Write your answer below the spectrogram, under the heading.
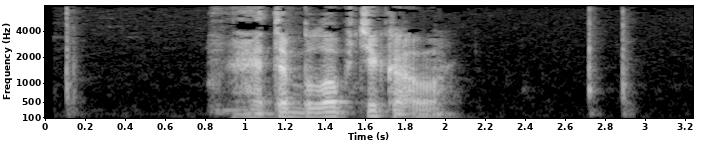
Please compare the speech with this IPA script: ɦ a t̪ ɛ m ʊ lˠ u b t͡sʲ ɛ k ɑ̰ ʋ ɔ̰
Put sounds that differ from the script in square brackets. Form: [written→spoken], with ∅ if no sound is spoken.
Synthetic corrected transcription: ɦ [a→ɛ] t̪ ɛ [m→b] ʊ lˠ [u→ɔ] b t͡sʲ [ɛ→i] k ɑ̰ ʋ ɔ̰

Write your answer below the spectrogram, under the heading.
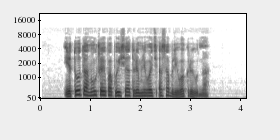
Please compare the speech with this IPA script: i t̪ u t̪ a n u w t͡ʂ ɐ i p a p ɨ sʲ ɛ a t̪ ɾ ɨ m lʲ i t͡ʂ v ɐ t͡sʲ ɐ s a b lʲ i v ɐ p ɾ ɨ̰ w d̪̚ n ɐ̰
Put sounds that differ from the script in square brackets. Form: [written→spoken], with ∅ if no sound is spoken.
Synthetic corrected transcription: i t̪ u t̪ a n u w t͡ʂ ɐ [i→j] p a p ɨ sʲ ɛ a t̪ ɾ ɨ m lʲ i [t͡ʂ→∅] v ɐ t͡sʲ ɐ s a b lʲ i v ɐ [p→k] ɾ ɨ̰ w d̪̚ n ɐ̰

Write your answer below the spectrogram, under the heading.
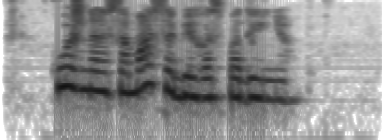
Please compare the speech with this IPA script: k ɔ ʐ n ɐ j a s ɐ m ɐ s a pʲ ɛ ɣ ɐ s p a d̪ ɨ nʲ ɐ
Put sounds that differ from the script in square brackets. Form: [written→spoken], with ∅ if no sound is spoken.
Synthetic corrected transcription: k ɔ ʐ n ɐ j [a→ɐ] s [ɐ→a] m [ɐ→a] s a [pʲ→bʲ] ɛ ɣ ɐ s p a d̪ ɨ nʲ ɐ

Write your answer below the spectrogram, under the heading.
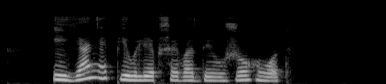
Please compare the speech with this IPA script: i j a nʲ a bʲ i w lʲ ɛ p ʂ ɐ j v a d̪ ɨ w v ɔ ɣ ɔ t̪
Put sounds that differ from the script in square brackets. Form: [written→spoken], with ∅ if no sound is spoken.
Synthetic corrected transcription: i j a nʲ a [bʲ→pʲ] i w lʲ ɛ p ʂ ɐ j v a d̪ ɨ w [v→ʐ] ɔ ɣ ɔ t̪

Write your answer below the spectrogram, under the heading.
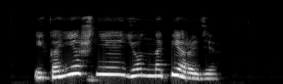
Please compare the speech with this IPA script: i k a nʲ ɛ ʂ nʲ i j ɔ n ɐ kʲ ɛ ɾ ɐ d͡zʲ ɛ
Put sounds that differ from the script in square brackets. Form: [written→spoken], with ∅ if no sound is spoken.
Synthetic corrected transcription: i k a nʲ ɛ ʂ nʲ [i→ɛ] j ɔ [n→nː] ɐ [kʲ→pʲ] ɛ ɾ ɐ d͡zʲ ɛ

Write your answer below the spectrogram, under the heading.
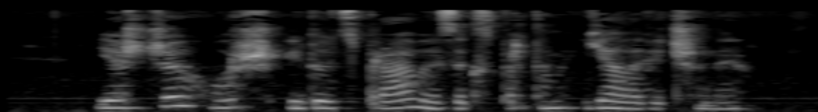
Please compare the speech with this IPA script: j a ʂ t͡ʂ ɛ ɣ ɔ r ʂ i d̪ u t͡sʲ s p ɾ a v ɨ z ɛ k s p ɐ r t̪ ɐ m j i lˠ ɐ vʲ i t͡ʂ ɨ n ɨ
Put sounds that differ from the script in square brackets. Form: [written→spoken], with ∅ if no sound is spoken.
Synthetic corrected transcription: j a ʂ t͡ʂ ɛ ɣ ɔ r ʂ i d̪ u t͡sʲ s p ɾ a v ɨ z ɛ k s p ɐ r t̪ ɐ m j [i→a] lˠ ɐ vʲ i t͡ʂ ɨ n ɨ

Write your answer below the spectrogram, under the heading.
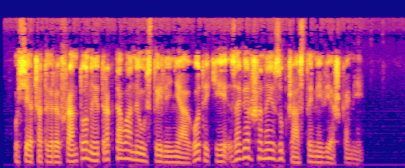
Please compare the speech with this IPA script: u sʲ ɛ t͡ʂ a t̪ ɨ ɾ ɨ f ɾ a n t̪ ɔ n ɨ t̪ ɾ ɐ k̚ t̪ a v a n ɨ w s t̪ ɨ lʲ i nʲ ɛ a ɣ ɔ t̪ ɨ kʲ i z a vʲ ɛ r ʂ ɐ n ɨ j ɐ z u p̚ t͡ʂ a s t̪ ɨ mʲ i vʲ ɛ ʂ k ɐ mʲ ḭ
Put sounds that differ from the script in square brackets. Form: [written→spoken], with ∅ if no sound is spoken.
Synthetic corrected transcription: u sʲ ɛ t͡ʂ a t̪ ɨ ɾ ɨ f ɾ a n t̪ ɔ n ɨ t̪ ɾ ɐ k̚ t̪ a v a n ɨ w s t̪ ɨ lʲ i nʲ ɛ a ɣ ɔ t̪ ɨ kʲ i z a vʲ ɛ r ʂ ɐ n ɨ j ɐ z u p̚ t͡ʂ a s t̪ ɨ mʲ i vʲ ɛ ʂ k ɐ mʲ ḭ

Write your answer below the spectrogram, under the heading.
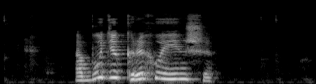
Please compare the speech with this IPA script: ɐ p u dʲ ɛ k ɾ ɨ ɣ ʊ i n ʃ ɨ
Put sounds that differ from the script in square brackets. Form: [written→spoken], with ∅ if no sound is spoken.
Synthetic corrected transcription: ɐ [p→b] u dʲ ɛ k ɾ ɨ [ɣ→x] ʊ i n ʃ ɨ

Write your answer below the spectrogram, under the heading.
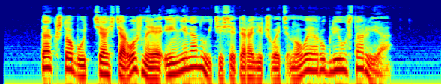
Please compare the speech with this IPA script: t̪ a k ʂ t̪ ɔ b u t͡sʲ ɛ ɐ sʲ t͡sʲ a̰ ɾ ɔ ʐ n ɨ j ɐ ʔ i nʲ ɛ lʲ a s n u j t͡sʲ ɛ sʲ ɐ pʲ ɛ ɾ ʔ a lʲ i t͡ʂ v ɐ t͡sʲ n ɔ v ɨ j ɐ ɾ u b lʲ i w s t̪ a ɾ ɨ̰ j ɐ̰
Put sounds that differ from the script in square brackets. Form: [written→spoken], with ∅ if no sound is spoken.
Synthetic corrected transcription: t̪ a k ʂ t̪ ɔ b u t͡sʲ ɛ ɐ sʲ t͡sʲ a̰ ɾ ɔ ʐ n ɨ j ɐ ʔ i nʲ ɛ lʲ a [s→∅] n u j t͡sʲ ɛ sʲ ɐ pʲ ɛ ɾ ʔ a lʲ i t͡ʂ v ɐ t͡sʲ n ɔ v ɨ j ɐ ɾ u b lʲ i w s t̪ a ɾ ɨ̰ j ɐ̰

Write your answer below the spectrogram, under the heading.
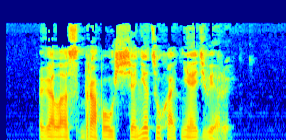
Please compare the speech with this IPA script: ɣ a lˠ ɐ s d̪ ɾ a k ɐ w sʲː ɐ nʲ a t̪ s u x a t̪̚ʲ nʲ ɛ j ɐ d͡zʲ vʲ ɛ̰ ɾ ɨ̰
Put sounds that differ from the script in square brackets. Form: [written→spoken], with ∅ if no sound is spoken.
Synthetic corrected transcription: ɣ a lˠ [ɐ→a] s d̪ ɾ a [k→p] ɐ w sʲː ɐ nʲ [a→ɛ] t̪ s u x a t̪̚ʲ nʲ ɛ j ɐ d͡zʲ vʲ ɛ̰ ɾ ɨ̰

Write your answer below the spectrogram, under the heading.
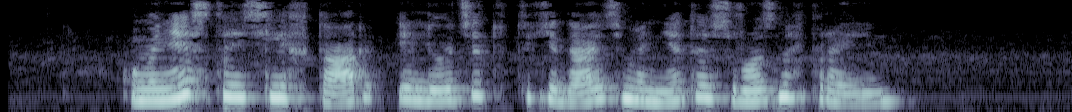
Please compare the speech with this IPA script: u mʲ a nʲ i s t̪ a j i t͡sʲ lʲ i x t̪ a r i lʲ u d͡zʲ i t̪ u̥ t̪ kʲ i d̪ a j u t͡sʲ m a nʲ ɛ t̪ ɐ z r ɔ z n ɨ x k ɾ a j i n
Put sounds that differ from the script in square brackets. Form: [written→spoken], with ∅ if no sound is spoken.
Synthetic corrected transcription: u mʲ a nʲ [i→ɛ] s t̪ a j i t͡sʲ lʲ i x t̪ a r i lʲ u d͡zʲ i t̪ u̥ t̪ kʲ i d̪ a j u t͡sʲ m a nʲ ɛ t̪ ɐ z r ɔ z n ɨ x k ɾ a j i n

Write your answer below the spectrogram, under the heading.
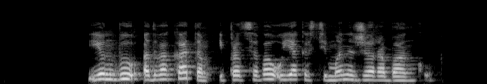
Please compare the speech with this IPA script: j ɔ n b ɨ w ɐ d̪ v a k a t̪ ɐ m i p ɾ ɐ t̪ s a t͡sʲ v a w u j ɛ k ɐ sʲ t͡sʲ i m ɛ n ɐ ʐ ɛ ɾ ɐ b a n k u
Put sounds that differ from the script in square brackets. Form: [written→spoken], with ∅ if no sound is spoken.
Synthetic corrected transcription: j ɔ n b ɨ w ɐ d̪ v a k a t̪ ɐ m i p ɾ ɐ t̪ s a [t͡sʲ→∅] v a w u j [ɛ→a] k ɐ sʲ t͡sʲ i m ɛ n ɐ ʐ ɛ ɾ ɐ b a n k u

